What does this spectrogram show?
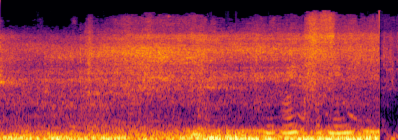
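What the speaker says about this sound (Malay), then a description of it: "Wih sejuk angin kuat geng" Strong cold wind buffets the microphone outdoors at a family campsite in Lojing, Kelantan, a steady low roar running the full length before cutting off abruptly near the end, with a voice faintly under it.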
